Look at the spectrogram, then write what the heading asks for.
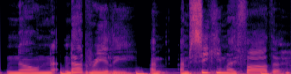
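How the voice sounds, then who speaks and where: A woman's voice: fairly high pitch, animated, normal speed, lightly acted. A woman playing a shy, earnest half-elf in a tabletop game, speaking hesitantly with stammers and repeated starts. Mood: earnest, worried. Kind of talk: improvised tabletop role-play. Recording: music behind the voice.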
